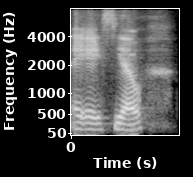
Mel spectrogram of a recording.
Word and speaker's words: AACO: So at AACO, that's how we pronounce our acronym, AACO, we work with all of the county elected positions.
